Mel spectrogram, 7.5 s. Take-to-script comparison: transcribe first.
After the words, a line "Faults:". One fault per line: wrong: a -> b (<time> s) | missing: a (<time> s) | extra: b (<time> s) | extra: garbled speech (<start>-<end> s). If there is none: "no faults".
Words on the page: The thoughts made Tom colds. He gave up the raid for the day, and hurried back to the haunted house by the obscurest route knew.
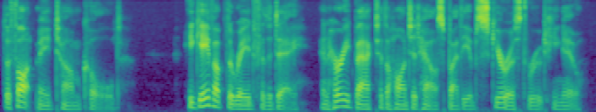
The thought made Tom cold. He gave up the raid for the day, and hurried back to the haunted house by the obscurest route he knew.
Faults:
wrong: thoughts -> thought (0.1 s)
wrong: colds -> cold (1.0 s)
extra: he (6.8 s)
